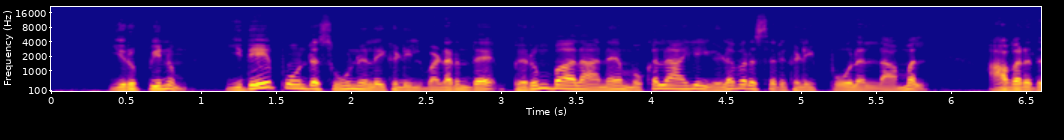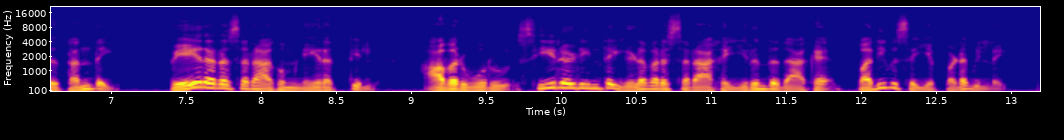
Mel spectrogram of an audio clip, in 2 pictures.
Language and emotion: Tamil, neutral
